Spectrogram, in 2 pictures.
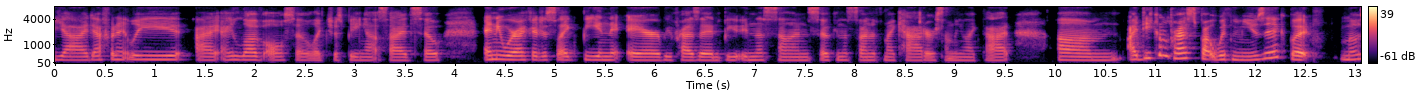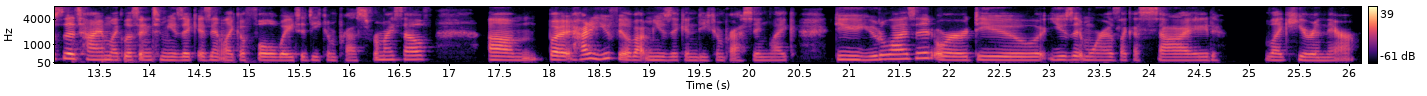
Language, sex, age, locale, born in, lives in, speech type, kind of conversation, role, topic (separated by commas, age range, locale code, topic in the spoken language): English, female, 20-24, en-US, United States, United States, conversation, unstructured, none, What helps you unwind after a busy day, and how can we relax together?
